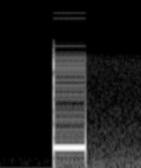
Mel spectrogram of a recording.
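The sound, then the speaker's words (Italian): A single short, steady electronic beep like a telephone busy tone, heard after a caller's phone call dropped, sounds clearly on its own, lasting about a third of a second before cutting off into silence. “niente, n- si è intimidito. Caduta.”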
